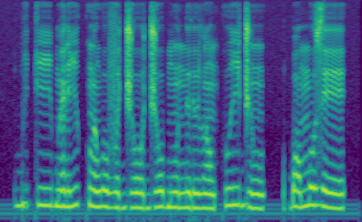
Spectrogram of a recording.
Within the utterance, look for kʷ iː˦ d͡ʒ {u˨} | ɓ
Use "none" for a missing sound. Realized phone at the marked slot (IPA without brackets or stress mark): ũ˨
